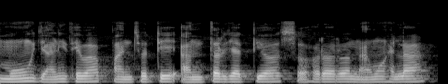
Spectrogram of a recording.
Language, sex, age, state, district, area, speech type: Odia, male, 18-30, Odisha, Boudh, rural, spontaneous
